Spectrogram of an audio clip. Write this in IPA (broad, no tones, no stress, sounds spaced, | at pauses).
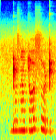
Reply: ɖ ʌ z ã ʈ ʌ s ɤ ʈ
